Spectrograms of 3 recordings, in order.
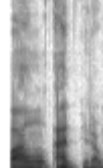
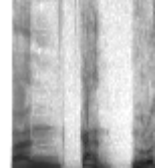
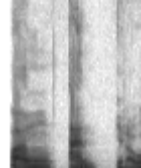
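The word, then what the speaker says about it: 方案: 빵안이라고 합니다. 빵하고 안, 요 사이에 격음부호가 들어가 있어요. 근데 만약에 격음부호가 없다면은 빤깐으로 잘못 읽을 수 있다는 거예요. 그래서 이렇게 잘못 읽는 것을 방지하기 위해서 격음부호를 붙여줍니다. 빵안이라고 발음합니다. 빤깐이라고 읽으면 안 돼요.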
